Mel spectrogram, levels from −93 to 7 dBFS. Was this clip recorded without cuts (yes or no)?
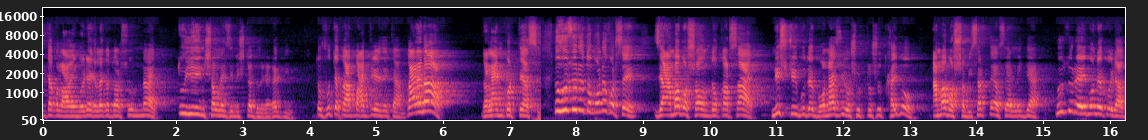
no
